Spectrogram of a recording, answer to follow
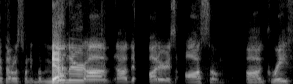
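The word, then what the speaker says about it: Mjölnir: But Mjolnir, the water is awesome.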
